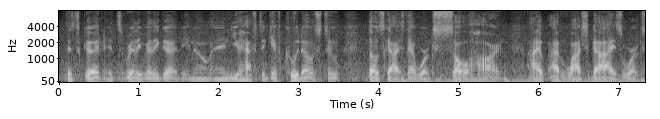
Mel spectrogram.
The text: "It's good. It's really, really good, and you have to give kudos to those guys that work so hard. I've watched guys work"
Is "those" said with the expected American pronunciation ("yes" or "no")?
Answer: yes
